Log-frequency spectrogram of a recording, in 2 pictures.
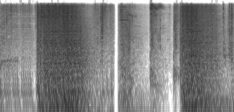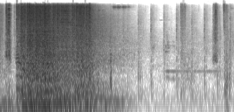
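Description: Loud bursts of rapid automatic gunfire in a shooter video game, several long volleys separated by brief gaps, then scattered lighter shots and thumps tapering off near the end.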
